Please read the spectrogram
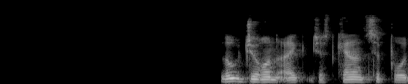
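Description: No technical faults are audible anywhere in the speech.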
